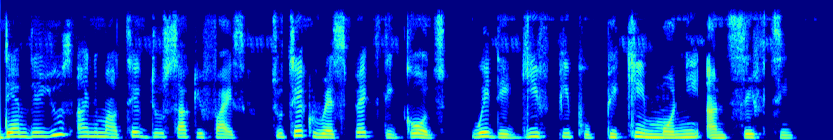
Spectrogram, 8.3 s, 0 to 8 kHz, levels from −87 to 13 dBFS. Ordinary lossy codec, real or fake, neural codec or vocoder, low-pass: none; real; none; 7.2 kHz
